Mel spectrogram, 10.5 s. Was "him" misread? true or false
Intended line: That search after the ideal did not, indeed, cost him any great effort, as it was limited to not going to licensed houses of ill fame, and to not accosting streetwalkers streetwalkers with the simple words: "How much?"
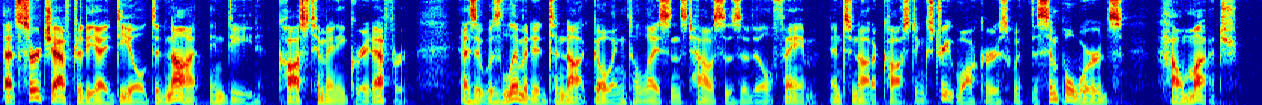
false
